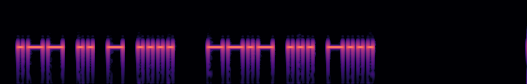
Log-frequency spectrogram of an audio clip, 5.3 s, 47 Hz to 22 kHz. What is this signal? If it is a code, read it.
Morse code, heard as a keyed tone, about 24 wpm, 700 Hz. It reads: WITH QSB
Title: Speed-Racing Common QSO Phrases - 20wpm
